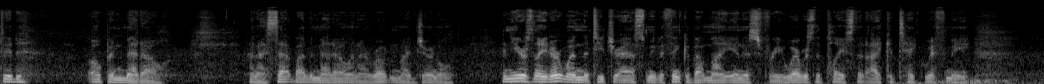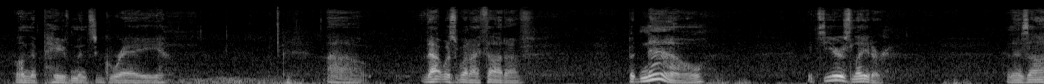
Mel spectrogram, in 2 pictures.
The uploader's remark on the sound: Recorded while hiking, which explains but does not justify the noise of the wind, stream, footsteps, and worst of all, my heavy breathing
